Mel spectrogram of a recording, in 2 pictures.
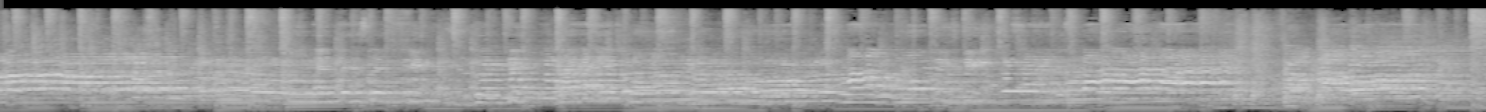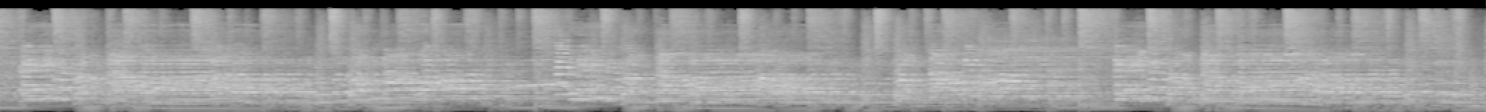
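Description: A woman singing a song live with a small band of keyboard, bass guitar and drum kit, with cymbals ticking steadily over a walking bass line.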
